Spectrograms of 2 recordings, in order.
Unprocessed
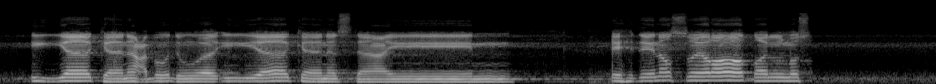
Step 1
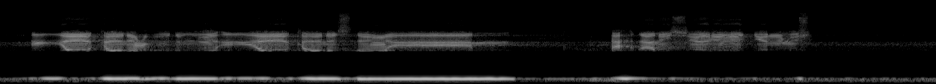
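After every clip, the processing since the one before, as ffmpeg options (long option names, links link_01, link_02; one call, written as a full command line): ffmpeg -i in.wav -af "afftfilt=real='re*(1-between(b*sr/4096,140,1700))':imag='im*(1-between(b*sr/4096,140,1700))':win_size=4096:overlap=0.75,tiltshelf=frequency=1200:gain=9,afreqshift=130" out.wav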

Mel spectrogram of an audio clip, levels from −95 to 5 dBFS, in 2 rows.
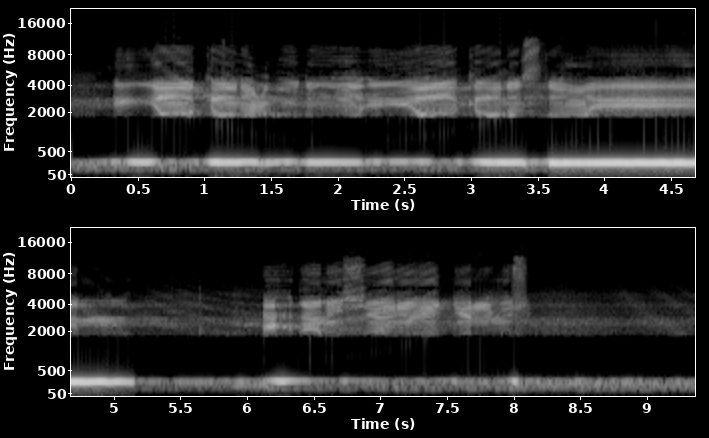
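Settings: ffmpeg -i in.wav -af "aphaser=in_gain=1:out_gain=1:delay=1.3:decay=0.43:speed=0.24:type=sinusoidal,volume=-1dB" out.wav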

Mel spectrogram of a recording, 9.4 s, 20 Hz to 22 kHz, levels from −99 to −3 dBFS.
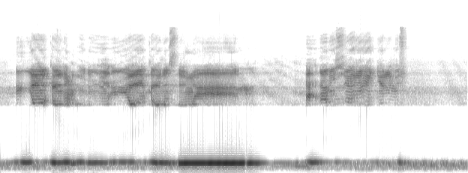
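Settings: ffmpeg -i in.wav -filter_complex "[0:a]bandreject=frequency=256.8:width_type=h:width=4,bandreject=frequency=513.6:width_type=h:width=4,bandreject=frequency=770.4:width_type=h:width=4,bandreject=frequency=1027.2:width_type=h:width=4,bandreject=frequency=1284:width_type=h:width=4,bandreject=frequency=1540.8:width_type=h:width=4,bandreject=frequency=1797.6:width_type=h:width=4,bandreject=frequency=2054.4:width_type=h:width=4,bandreject=frequency=2311.2:width_type=h:width=4,bandreject=frequency=2568:width_type=h:width=4,bandreject=frequency=2824.8:width_type=h:width=4,bandreject=frequency=3081.6:width_type=h:width=4,bandreject=frequency=3338.4:width_type=h:width=4,bandreject=frequency=3595.2:width_type=h:width=4,bandreject=frequency=3852:width_type=h:width=4,bandreject=frequency=4108.8:width_type=h:width=4,bandreject=frequency=4365.6:width_type=h:width=4,bandreject=frequency=4622.4:width_type=h:width=4,bandreject=frequency=4879.2:width_type=h:width=4,bandreject=frequency=5136:width_type=h:width=4,bandreject=frequency=5392.8:width_type=h:width=4,bandreject=frequency=5649.6:width_type=h:width=4,bandreject=frequency=5906.4:width_type=h:width=4,bandreject=frequency=6163.2:width_type=h:width=4,bandreject=frequency=6420:width_type=h:width=4,bandreject=frequency=6676.8:width_type=h:width=4,bandreject=frequency=6933.6:width_type=h:width=4,bandreject=frequency=7190.4:width_type=h:width=4,asplit=2[link_01][link_02];[link_02]aecho=0:1:32|63:0.316|0.251[link_03];[link_01][link_03]amix=inputs=2:normalize=0,volume=-7.5dB" out.wav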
